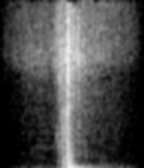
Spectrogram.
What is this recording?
bola de nieve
